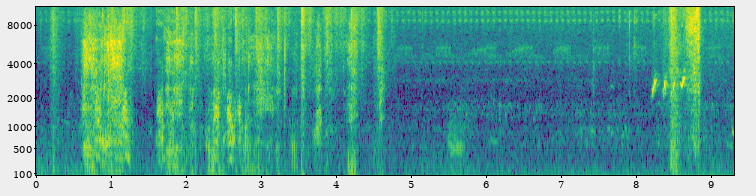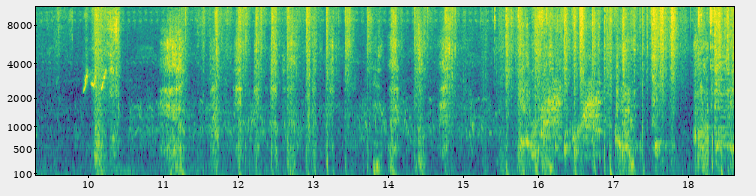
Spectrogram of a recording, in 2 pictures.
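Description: Cartoon soundtrack of animal voice effects: a cartoon lion's growls and grunts in irregular loud bursts at the start and again near the end. In a quieter stretch in the middle there are two quick, high bird chirps.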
